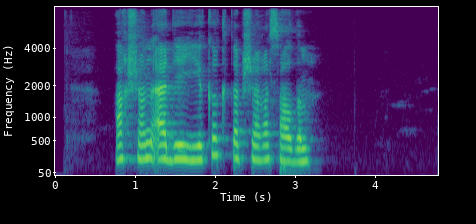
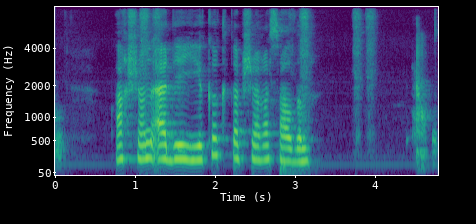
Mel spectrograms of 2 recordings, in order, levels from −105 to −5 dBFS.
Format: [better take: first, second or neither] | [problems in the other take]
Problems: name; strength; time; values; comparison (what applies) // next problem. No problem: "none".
first | background sound (Respiratory sounds); 19 dB below the speech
